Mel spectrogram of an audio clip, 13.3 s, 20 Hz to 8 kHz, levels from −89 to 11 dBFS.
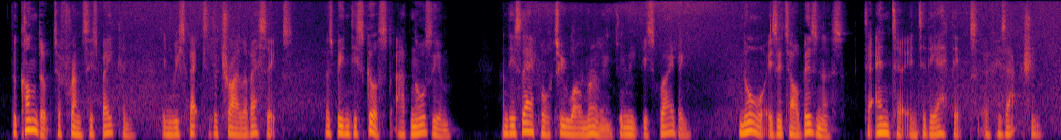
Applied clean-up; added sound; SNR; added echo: neural mask model Resemble Enhance denoiser.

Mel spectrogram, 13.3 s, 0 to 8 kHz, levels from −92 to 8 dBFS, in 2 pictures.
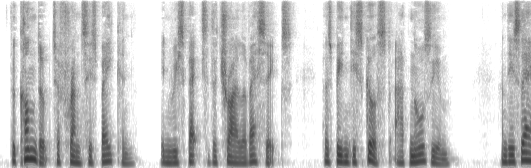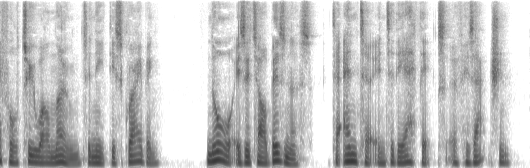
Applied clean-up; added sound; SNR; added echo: none; none; none; none.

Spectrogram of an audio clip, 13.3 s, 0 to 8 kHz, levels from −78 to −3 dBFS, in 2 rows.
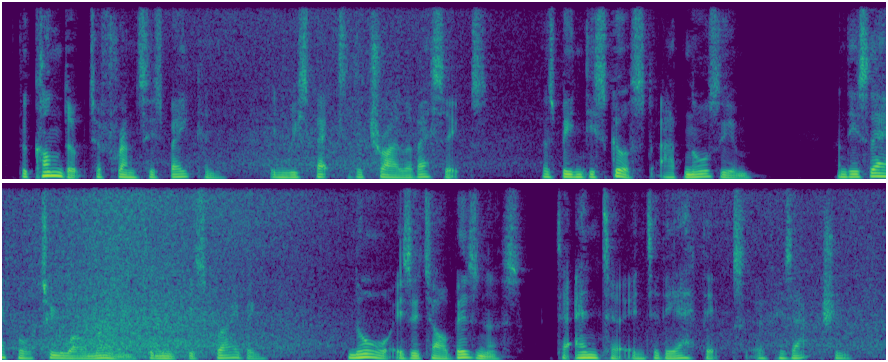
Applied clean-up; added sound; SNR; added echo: none; Waves, surf; 13 dB; none.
